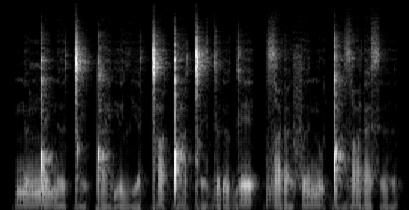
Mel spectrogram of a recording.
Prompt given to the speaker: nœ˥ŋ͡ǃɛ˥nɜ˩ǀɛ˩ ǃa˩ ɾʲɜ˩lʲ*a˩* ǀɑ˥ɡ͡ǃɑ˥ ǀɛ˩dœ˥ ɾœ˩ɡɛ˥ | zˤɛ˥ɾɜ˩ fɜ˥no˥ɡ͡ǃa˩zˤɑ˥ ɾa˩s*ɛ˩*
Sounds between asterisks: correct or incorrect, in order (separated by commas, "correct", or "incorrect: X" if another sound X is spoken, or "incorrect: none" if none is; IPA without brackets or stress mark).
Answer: correct, incorrect: ɜ˩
